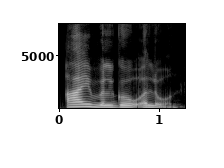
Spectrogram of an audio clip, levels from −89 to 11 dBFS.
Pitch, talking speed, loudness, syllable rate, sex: 190 Hz, 190 wpm, -18 LUFS, 5.5 syllables/s, female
